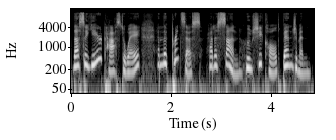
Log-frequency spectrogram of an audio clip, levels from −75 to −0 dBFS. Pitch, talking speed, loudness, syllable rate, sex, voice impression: 235 Hz, 185 wpm, -19 LUFS, 5.1 syllables/s, female, very feminine, slightly young, adult-like, very thin, tensed, slightly powerful, very bright, hard, very clear, fluent, slightly cute, slightly cool, very intellectual, refreshing, sincere, calm, slightly mature, friendly, reassuring, very unique, elegant, slightly sweet, lively, kind, slightly modest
